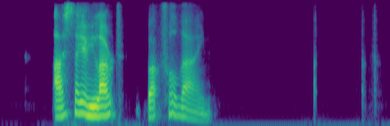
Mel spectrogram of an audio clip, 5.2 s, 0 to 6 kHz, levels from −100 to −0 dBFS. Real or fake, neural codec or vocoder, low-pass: fake; codec, 16 kHz in and 24 kHz out, 0.4 kbps, LongCat-Audio-Codec, four codebook decoder; 5.4 kHz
